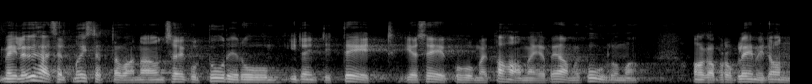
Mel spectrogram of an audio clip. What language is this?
Estonian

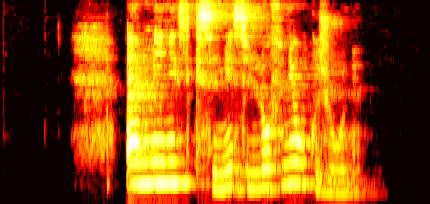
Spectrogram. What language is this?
Kabyle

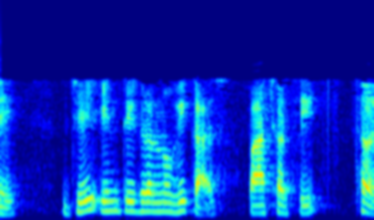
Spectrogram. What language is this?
Gujarati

